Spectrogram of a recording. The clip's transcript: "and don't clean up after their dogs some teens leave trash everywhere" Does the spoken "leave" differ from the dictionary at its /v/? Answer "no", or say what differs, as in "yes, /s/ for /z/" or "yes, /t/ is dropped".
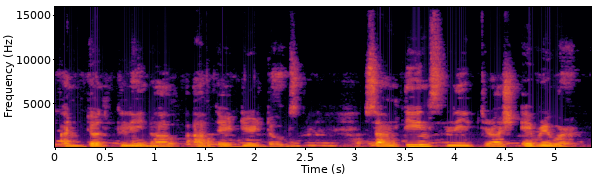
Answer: yes, /p/ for /v/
